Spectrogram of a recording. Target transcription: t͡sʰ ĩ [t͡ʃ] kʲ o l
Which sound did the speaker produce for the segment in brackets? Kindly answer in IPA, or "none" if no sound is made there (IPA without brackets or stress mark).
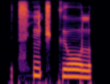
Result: t͡ʃ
